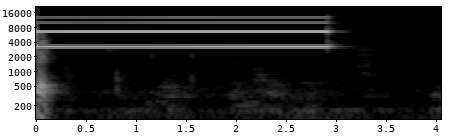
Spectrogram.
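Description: Electronic alarm buzzer of an Arduino school-bell timer sounding the second scheduled bell: one steady, high-pitched continuous tone that cuts off suddenly about three seconds in.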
